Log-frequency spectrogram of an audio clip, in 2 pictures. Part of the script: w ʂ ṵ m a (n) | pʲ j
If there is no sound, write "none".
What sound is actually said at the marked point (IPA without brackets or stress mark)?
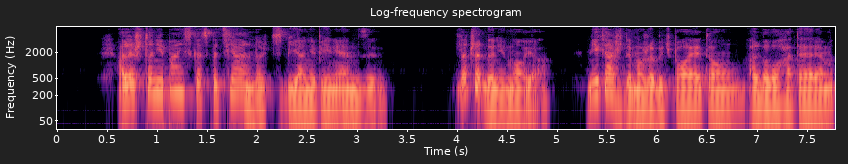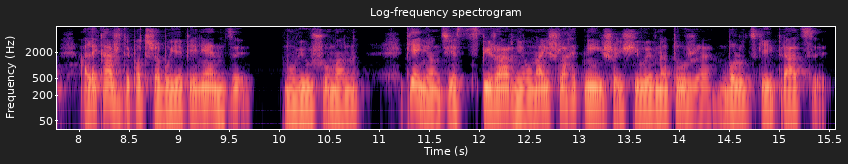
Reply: n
